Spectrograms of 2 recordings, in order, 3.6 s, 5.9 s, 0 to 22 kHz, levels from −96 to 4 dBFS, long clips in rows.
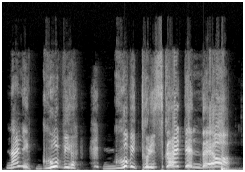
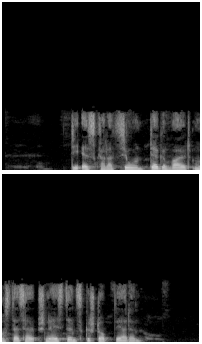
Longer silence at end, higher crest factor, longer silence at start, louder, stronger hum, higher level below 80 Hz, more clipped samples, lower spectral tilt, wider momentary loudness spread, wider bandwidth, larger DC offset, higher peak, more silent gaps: second, 0.15 s vs 0.9 s; second, 12 dB vs 18 dB; second, 0.05 s vs 1.05 s; first, -11 LUFS vs -27 LUFS; neither; first, -28 dBFS vs -62 dBFS; neither; second, -2.5 dB/octave vs -5.5 dB/octave; first, 16 LU vs 7 LU; first, 19 kHz vs 8.2 kHz; neither; first, 0 dBFS vs -10 dBFS; neither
